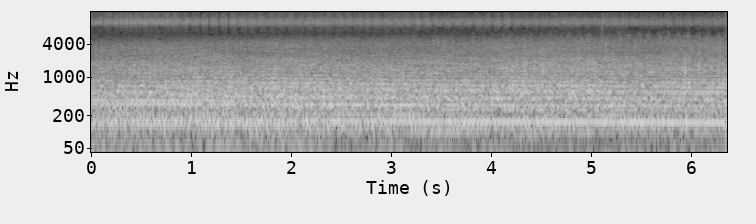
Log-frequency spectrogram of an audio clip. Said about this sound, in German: Auch wirklich zwei riesigen Riesenbrocken von Hubschrauber, die da gerade über mir wegfliegen. Ziemlich tief. Meine Fresse.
